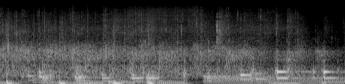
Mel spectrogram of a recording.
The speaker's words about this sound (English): So we honour you today. So let's give her another clap. That's awesome. Fantastic.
